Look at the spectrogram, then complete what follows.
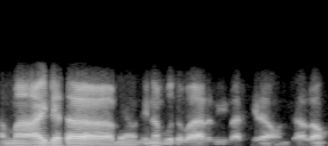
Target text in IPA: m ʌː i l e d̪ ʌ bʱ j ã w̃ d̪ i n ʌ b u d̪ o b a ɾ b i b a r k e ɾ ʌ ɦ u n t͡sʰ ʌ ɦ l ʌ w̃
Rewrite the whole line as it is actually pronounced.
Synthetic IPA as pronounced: m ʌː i l e t̪ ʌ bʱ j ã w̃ d̪ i n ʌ b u d̪ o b a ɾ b i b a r k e ɾ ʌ ɦ u n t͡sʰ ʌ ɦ l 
